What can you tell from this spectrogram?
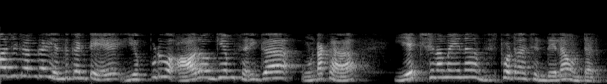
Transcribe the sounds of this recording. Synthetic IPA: aːd͡ʒikɐŋɡaːe̞nd̪ukɐɳʈe̞ːe̞pːuɽuʔaːɾoːɡjɐmsɐɾiɡaːuɳɖɐkɐ | eːkʂɐɳɐmɐjnɐʋispʰoːʈɐnɐt͡ʃe̞nd̪ɛːlaːuɳʈaːɾu

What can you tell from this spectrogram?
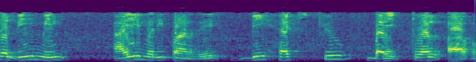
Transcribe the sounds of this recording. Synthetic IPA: d̪ɐbiːmin | ɐjmɐðipːaːɳɐðɨ | bihes | kju | bɐjtʋelaːɣum

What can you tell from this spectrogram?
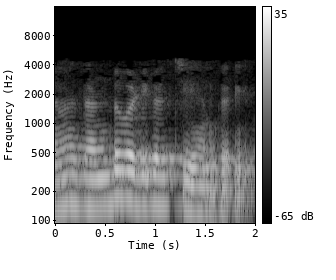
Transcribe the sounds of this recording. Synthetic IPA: ɐnaːɾeɳɖɯʋɐɻiɣɐɭt͡ɕɛjːaːnkɐ̰ɾḭjṵ

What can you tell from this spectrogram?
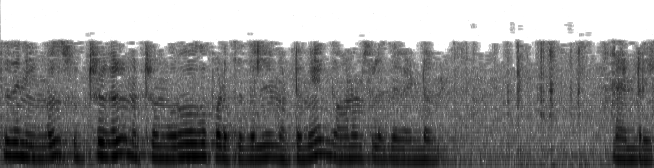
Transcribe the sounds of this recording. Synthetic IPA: t̪ːɐðɯniːŋɡɐɭsʊʈrɯɣɐɭmɐʈrɯmʊɾʊʋaːɣɐpːɐɽɯt̪ːɐðɐlɪlmɐʈːɯmeːɡɐʋɐnɐmsɛlːɯt̪ːɐʋeːɳɖɯm | nɐndri

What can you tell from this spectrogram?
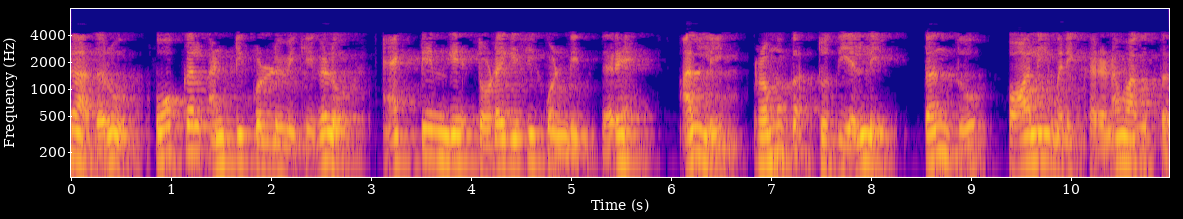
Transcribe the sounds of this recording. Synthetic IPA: ɡaːd̪ɐɾuːpoːkɐlɐɳʈikoɭːuʋikɛɡɐɭuaːk̚ʈinɡe̞t̪ɔɽɐɡisikoɳɖid̪ːɐɾe̞ | ɐ̰lːipɾɐmukʰɐt̪ud̪ijɐlːi | t̪ɐnt̪u | paːlimɐɾikʰɐɾɐɳɐʋaːɡut̪ːɐd̪e

